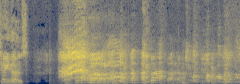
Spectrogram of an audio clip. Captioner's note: scream; laughter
